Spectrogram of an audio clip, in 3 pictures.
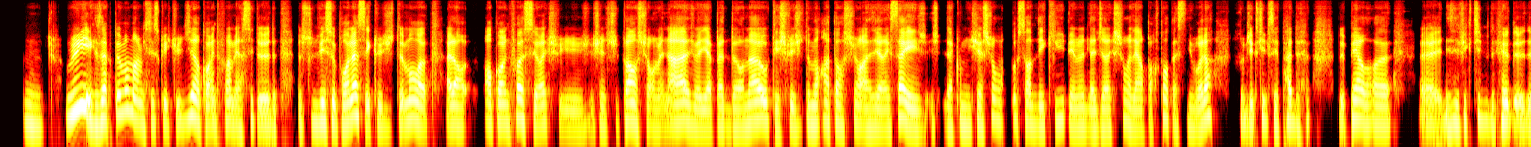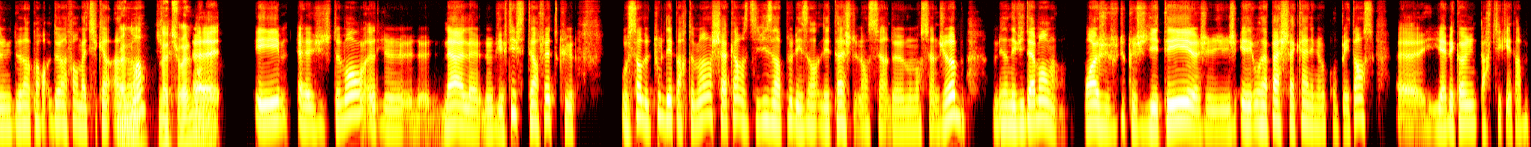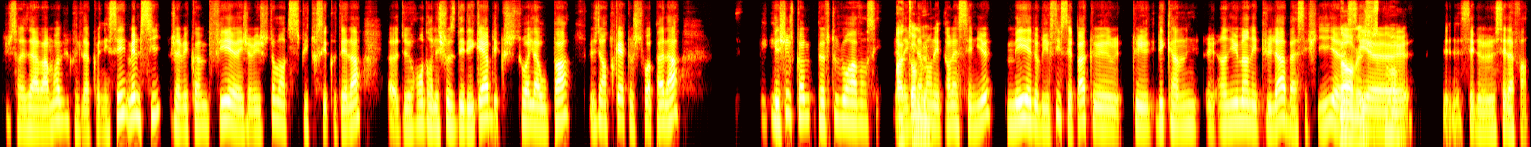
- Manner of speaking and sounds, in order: chuckle
- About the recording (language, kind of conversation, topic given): French, advice, Comment structurer ma journée pour rester concentré et productif ?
